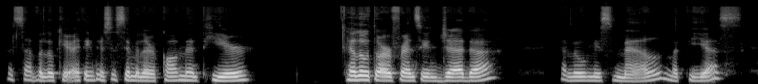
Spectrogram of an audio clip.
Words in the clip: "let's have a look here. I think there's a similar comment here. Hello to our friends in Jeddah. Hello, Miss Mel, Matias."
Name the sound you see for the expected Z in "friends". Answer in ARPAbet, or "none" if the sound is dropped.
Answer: S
